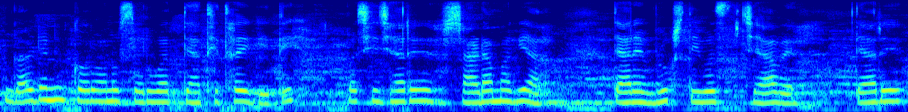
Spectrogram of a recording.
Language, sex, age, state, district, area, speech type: Gujarati, female, 18-30, Gujarat, Kutch, rural, spontaneous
